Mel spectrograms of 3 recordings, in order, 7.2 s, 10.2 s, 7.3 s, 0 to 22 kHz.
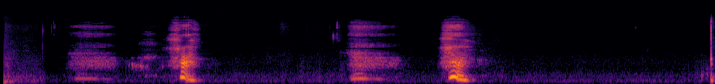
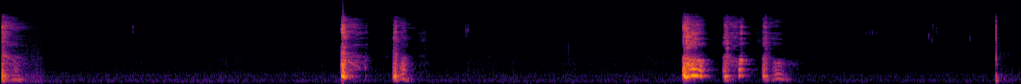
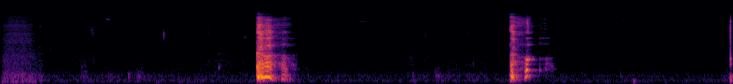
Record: {"exhalation_length": "7.2 s", "exhalation_amplitude": 19152, "exhalation_signal_mean_std_ratio": 0.27, "three_cough_length": "10.2 s", "three_cough_amplitude": 26027, "three_cough_signal_mean_std_ratio": 0.2, "cough_length": "7.3 s", "cough_amplitude": 24734, "cough_signal_mean_std_ratio": 0.17, "survey_phase": "beta (2021-08-13 to 2022-03-07)", "age": "65+", "gender": "Female", "wearing_mask": "No", "symptom_none": true, "smoker_status": "Never smoked", "respiratory_condition_asthma": false, "respiratory_condition_other": false, "recruitment_source": "REACT", "submission_delay": "1 day", "covid_test_result": "Negative", "covid_test_method": "RT-qPCR", "influenza_a_test_result": "Negative", "influenza_b_test_result": "Negative"}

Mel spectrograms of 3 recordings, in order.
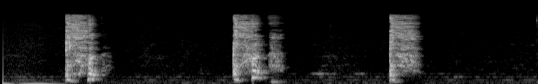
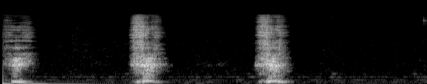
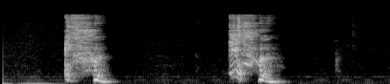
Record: {"three_cough_length": "5.4 s", "three_cough_amplitude": 31797, "three_cough_signal_mean_std_ratio": 0.37, "exhalation_length": "4.3 s", "exhalation_amplitude": 31356, "exhalation_signal_mean_std_ratio": 0.36, "cough_length": "3.9 s", "cough_amplitude": 32768, "cough_signal_mean_std_ratio": 0.45, "survey_phase": "alpha (2021-03-01 to 2021-08-12)", "age": "45-64", "gender": "Male", "wearing_mask": "No", "symptom_none": true, "smoker_status": "Never smoked", "respiratory_condition_asthma": false, "respiratory_condition_other": false, "recruitment_source": "REACT", "submission_delay": "2 days", "covid_test_result": "Negative", "covid_test_method": "RT-qPCR"}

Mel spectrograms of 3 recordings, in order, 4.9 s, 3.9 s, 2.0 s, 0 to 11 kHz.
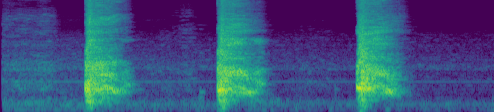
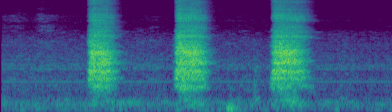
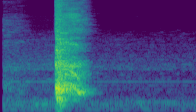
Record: {"three_cough_length": "4.9 s", "three_cough_amplitude": 32767, "three_cough_signal_mean_std_ratio": 0.4, "exhalation_length": "3.9 s", "exhalation_amplitude": 30112, "exhalation_signal_mean_std_ratio": 0.43, "cough_length": "2.0 s", "cough_amplitude": 32767, "cough_signal_mean_std_ratio": 0.33, "survey_phase": "beta (2021-08-13 to 2022-03-07)", "age": "18-44", "gender": "Male", "wearing_mask": "No", "symptom_cough_any": true, "symptom_runny_or_blocked_nose": true, "symptom_shortness_of_breath": true, "symptom_sore_throat": true, "symptom_diarrhoea": true, "symptom_fatigue": true, "symptom_fever_high_temperature": true, "symptom_headache": true, "symptom_change_to_sense_of_smell_or_taste": true, "symptom_loss_of_taste": true, "smoker_status": "Never smoked", "respiratory_condition_asthma": true, "respiratory_condition_other": false, "recruitment_source": "Test and Trace", "submission_delay": "4 days", "covid_test_result": "Positive", "covid_test_method": "LFT"}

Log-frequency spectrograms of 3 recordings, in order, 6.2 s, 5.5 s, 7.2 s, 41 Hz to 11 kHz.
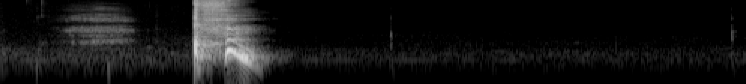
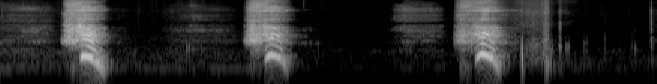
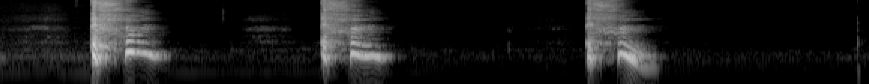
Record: {"cough_length": "6.2 s", "cough_amplitude": 32750, "cough_signal_mean_std_ratio": 0.21, "exhalation_length": "5.5 s", "exhalation_amplitude": 24321, "exhalation_signal_mean_std_ratio": 0.33, "three_cough_length": "7.2 s", "three_cough_amplitude": 31931, "three_cough_signal_mean_std_ratio": 0.32, "survey_phase": "beta (2021-08-13 to 2022-03-07)", "age": "65+", "gender": "Female", "wearing_mask": "No", "symptom_none": true, "smoker_status": "Ex-smoker", "respiratory_condition_asthma": false, "respiratory_condition_other": false, "recruitment_source": "REACT", "submission_delay": "4 days", "covid_test_result": "Negative", "covid_test_method": "RT-qPCR", "influenza_a_test_result": "Negative", "influenza_b_test_result": "Negative"}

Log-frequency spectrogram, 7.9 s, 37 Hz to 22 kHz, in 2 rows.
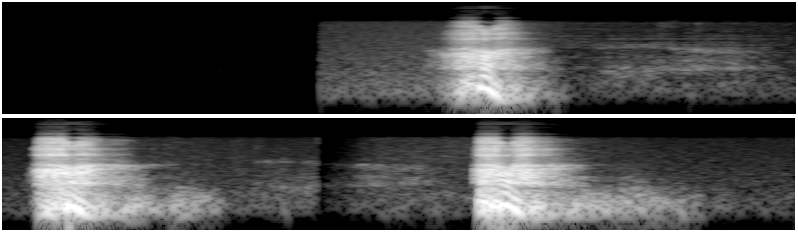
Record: {"exhalation_length": "7.9 s", "exhalation_amplitude": 30136, "exhalation_signal_mean_std_ratio": 0.29, "survey_phase": "beta (2021-08-13 to 2022-03-07)", "age": "45-64", "gender": "Male", "wearing_mask": "No", "symptom_cough_any": true, "symptom_runny_or_blocked_nose": true, "symptom_fatigue": true, "symptom_fever_high_temperature": true, "symptom_change_to_sense_of_smell_or_taste": true, "symptom_loss_of_taste": true, "symptom_onset": "4 days", "smoker_status": "Never smoked", "respiratory_condition_asthma": false, "respiratory_condition_other": false, "recruitment_source": "Test and Trace", "submission_delay": "2 days", "covid_test_result": "Positive", "covid_test_method": "RT-qPCR", "covid_ct_value": 22.2, "covid_ct_gene": "N gene"}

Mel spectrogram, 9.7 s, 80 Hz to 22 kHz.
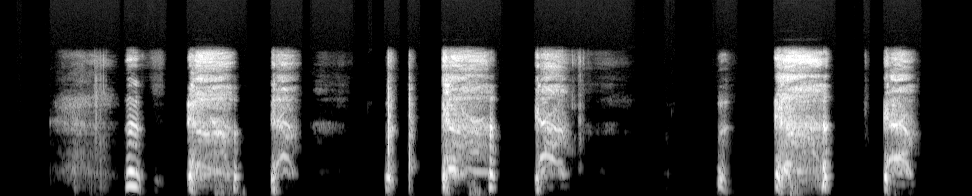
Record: {"three_cough_length": "9.7 s", "three_cough_amplitude": 15601, "three_cough_signal_mean_std_ratio": 0.38, "survey_phase": "beta (2021-08-13 to 2022-03-07)", "age": "65+", "gender": "Female", "wearing_mask": "No", "symptom_cough_any": true, "symptom_runny_or_blocked_nose": true, "symptom_sore_throat": true, "symptom_fatigue": true, "symptom_headache": true, "symptom_other": true, "symptom_onset": "3 days", "smoker_status": "Never smoked", "respiratory_condition_asthma": false, "respiratory_condition_other": false, "recruitment_source": "Test and Trace", "submission_delay": "2 days", "covid_test_result": "Positive", "covid_test_method": "RT-qPCR", "covid_ct_value": 18.5, "covid_ct_gene": "ORF1ab gene"}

